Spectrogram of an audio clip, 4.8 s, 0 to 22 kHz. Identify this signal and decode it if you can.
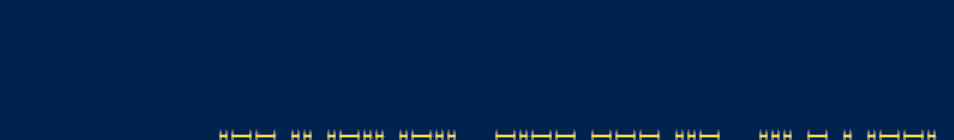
Morse code, heard as a keyed tone, about 40 wpm, 700 Hz. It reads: WILL YOU STEP
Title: Sentences from Top 1300 Words 40wpm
